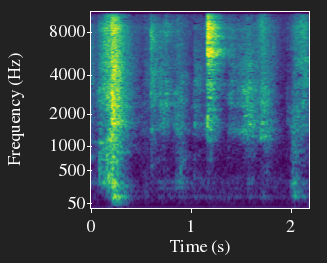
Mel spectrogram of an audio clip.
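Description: Faint handling noises of a small cardboard supplement box: a short rustle just after the start, then a couple of light taps.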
